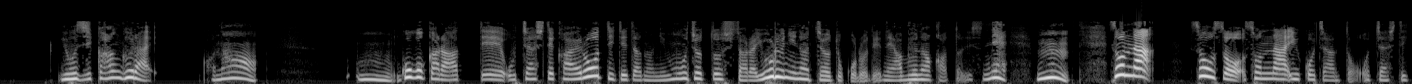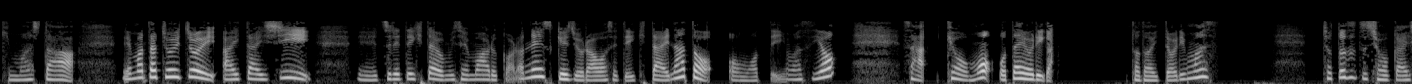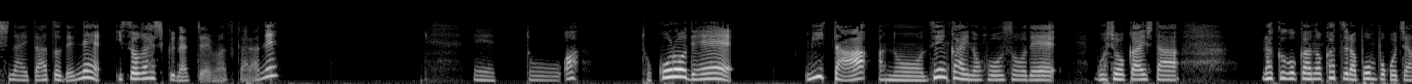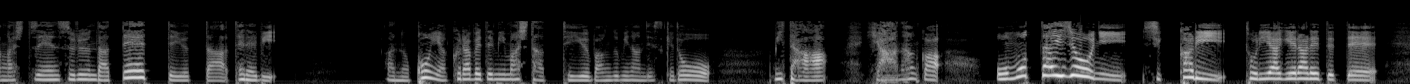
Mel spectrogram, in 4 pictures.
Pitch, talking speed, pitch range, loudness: 225 Hz, 305 characters per minute, 195-265 Hz, -19 LUFS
